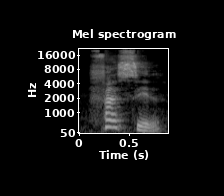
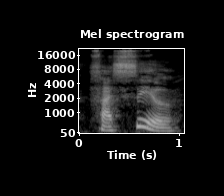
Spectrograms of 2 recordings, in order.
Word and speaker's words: fil: to raise your voice or the word stress falls on the accent for example fil fil so fil has an accent on the a all right so you raise your voice at the a it's not fail if you pronounce it fail you are totally wrong it is f because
